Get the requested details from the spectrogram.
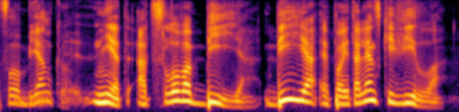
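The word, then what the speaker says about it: villa: По-испански «вилла» — это «бия». Вот, двойная «л» читается как и краткая.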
